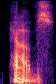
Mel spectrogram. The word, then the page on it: halves: American English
